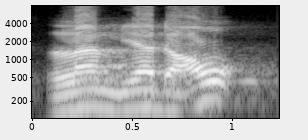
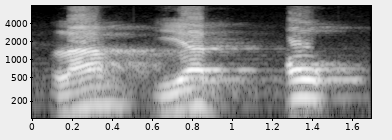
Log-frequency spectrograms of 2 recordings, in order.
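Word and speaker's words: لم يدعُ: Sehingga bacanya lam yadu. Udah unya pendek jangan dipanjangin. Kalau dipanjangin salah. Lam yadu gitu.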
